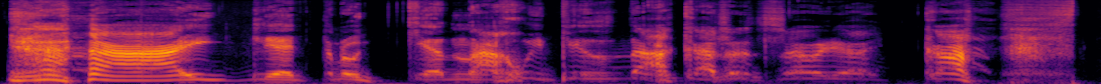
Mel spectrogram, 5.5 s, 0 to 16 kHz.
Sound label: bear3 broke hand; Escape from Tarkov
